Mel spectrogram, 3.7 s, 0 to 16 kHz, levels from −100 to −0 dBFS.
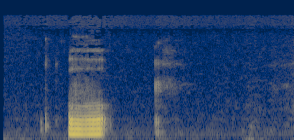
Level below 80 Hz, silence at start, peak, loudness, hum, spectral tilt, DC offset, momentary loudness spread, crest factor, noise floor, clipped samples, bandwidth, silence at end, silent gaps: -52 dBFS; 0.85 s; -6 dBFS; -23 LUFS; none; -9 dB/octave; under 0.1%; 25 LU; 22 dB; -66 dBFS; under 0.1%; 11 kHz; 2.35 s; none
